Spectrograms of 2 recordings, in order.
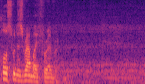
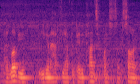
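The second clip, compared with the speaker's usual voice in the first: lower, softer, quick and calm; gentle response; 6 semitones lower, 5 dB quieter, faster than usual. Shown as a demonstration. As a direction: soothe rather than scold.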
